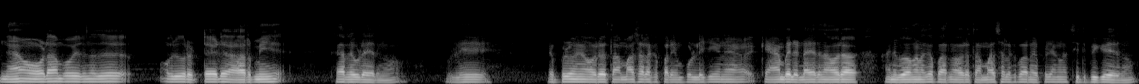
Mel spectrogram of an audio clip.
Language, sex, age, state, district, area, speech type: Malayalam, male, 18-30, Kerala, Palakkad, rural, spontaneous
